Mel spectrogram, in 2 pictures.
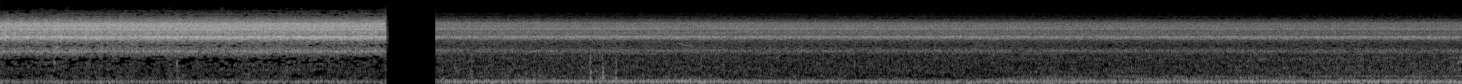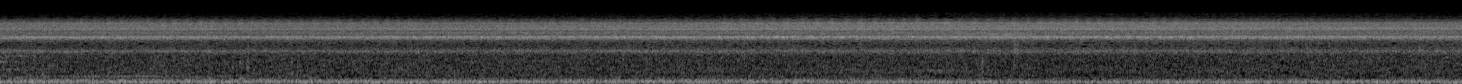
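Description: Steady, high-pitched insect chorus droning without a break in layered tones. It cuts out briefly about four seconds in and comes back a little quieter.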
